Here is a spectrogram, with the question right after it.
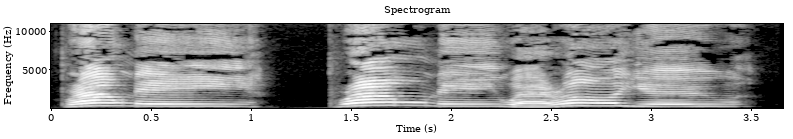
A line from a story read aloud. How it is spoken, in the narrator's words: they called out loudly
